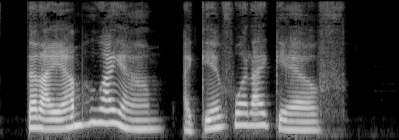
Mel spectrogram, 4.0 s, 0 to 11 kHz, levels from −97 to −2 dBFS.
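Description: Nothing goes wrong anywhere in this bit of speech, so there's no technical fault to point out.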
